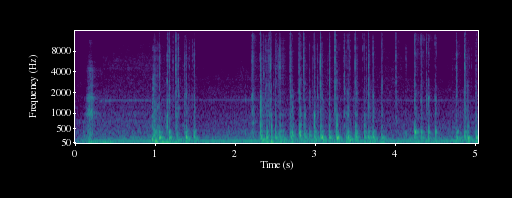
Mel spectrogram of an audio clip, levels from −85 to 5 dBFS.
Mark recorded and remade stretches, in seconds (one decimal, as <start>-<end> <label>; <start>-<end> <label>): 0.0-1.0 remade; 1.0-1.6 recorded; 1.6-5.0 remade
